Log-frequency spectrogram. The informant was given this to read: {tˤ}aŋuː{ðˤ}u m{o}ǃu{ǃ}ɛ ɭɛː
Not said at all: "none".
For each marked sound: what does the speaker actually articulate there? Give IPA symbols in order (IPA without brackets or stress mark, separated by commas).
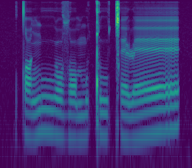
tˤ, zˤ, u, ǀ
